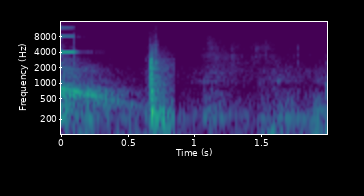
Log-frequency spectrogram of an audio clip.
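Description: A single sharp click about two-thirds of a second in, then near silence.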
